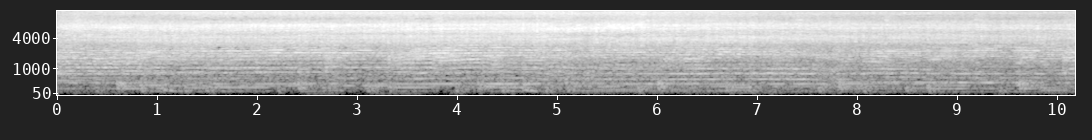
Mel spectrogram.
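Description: Tattoo machine buzzing steadily as it runs needles along the tattoo's lines. Music plays in the background.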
